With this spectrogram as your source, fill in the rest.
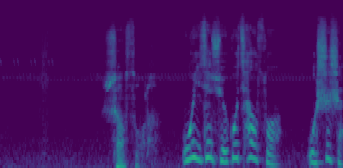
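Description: A young woman speaks softly and earnestly nearby.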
